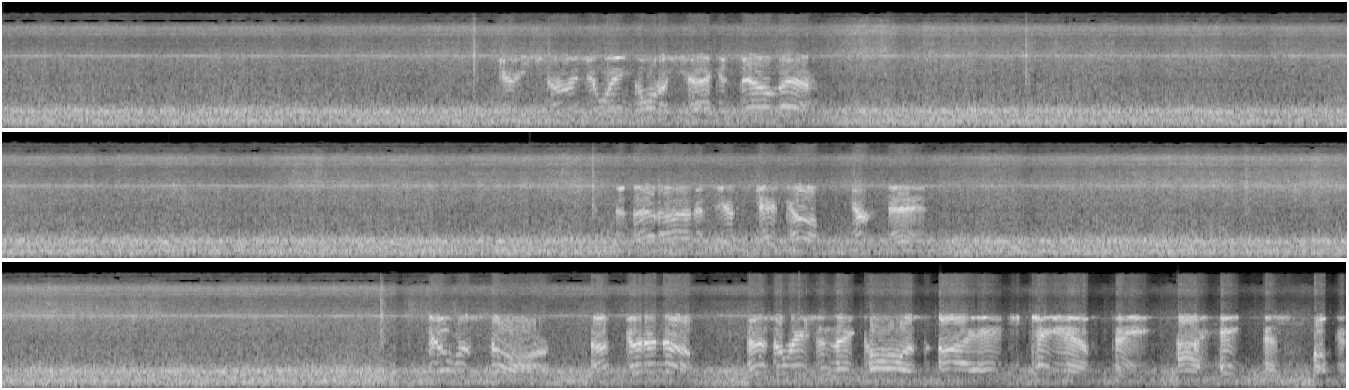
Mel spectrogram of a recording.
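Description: A jet plane's engine roars steadily.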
